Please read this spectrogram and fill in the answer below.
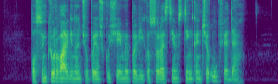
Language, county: Lithuanian, Vilnius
